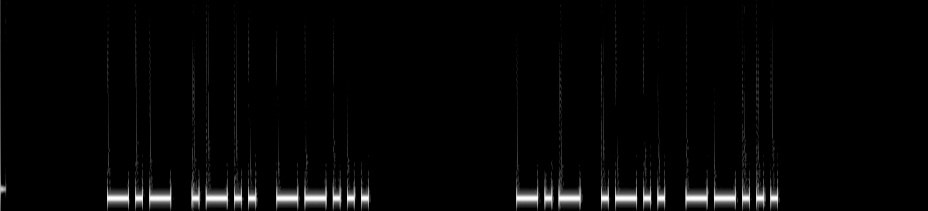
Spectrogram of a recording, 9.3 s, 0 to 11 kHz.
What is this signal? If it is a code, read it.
Morse code, heard as a keyed tone, about 17 wpm, 700 Hz. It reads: KL7 KL7
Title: USA Call Sign Prefixes - Repeated 2x - 17wpm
